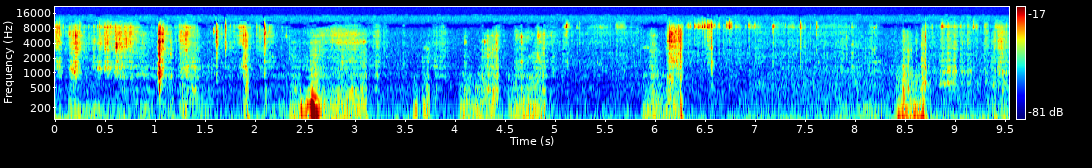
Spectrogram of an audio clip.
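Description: Faint chewing of a bite of crispy fried chicken: scattered small crunches, clicks and mouth noises, with a short low hum about two and a half seconds in.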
